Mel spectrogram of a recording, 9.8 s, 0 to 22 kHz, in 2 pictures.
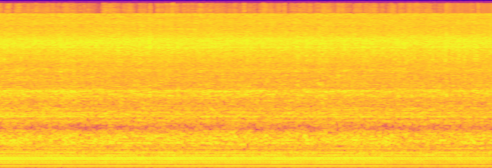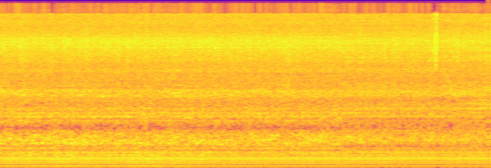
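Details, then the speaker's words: New Champion 200961 2500-watt dual-fuel inverter generator running on propane just after a choked cold start: steady, even idle hum, no misses or surging; owner thought it slightly high but judged it normal. "So, apparently this eco mode light button is a button, and you can force it into not eco mode, so it is idle right now. Sounds a little high to me, but that sounds like normal operation after I listen to i"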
